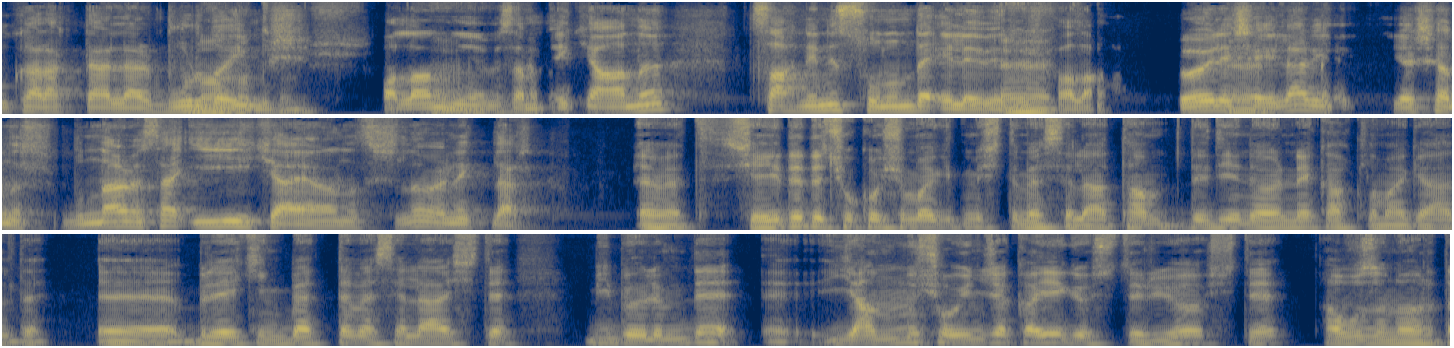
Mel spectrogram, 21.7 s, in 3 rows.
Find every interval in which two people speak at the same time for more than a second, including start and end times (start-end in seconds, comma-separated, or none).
0.9-2.5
